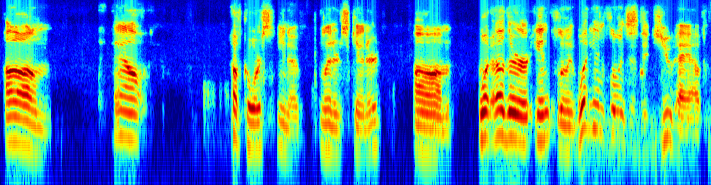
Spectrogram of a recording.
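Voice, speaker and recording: A man hosting a casual interview, speaking informally in halting, loosely phrased sentences. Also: on the high side, animated, sharp tone, dull audio, a little hiss or hum. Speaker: interview show host, musician.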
